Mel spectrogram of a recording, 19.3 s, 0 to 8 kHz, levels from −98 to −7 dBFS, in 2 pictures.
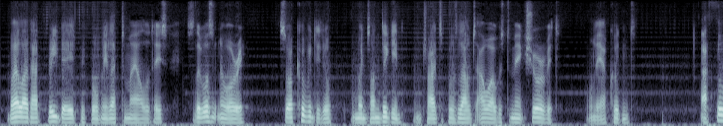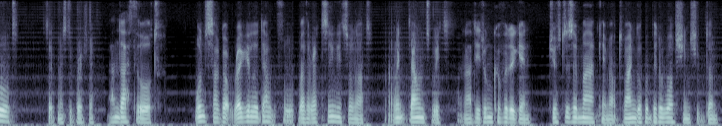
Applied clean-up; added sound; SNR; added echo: neural separator model SepFormer DNS4.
